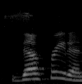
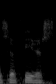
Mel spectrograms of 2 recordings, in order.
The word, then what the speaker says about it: Zelfredia: Teacher Charlotte, you seem to have spelled Zelfredia's name wrong. The I does not go there. Oliver, mind your own business. My mommy said the I is silent.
